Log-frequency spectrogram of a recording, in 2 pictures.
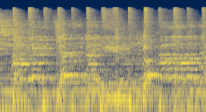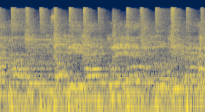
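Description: Small band playing a song live: a woman singing lead into a microphone over drum kit, electric guitar and keyboard, with a steady drum beat.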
